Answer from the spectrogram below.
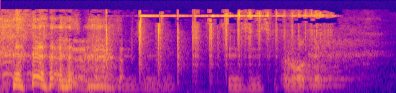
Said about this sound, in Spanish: Mete una de esas moneditas que suenan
